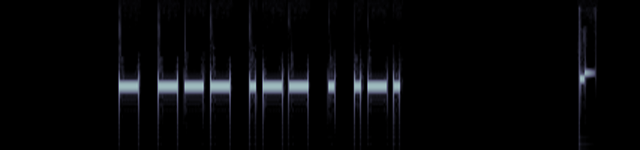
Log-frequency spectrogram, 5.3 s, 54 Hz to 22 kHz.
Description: Morse code, heard as a keyed tone, about 23 wpm, 700 Hz. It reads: TOWER
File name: practice / 22wpm / 5 Letter Words - First 3 Letters Given - 22wpm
